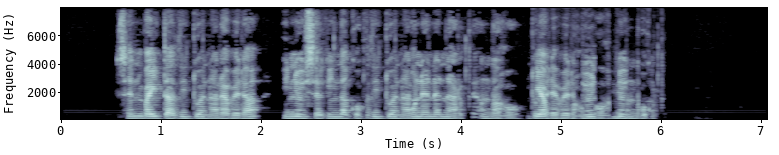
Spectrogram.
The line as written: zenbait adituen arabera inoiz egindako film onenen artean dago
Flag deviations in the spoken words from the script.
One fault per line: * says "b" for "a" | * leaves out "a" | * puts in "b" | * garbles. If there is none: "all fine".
* says "adituen" for "film"
* garbles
